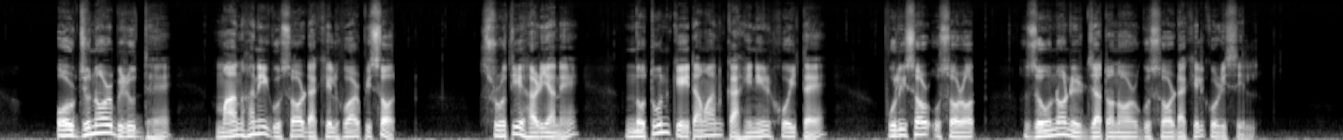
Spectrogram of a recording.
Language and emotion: Assamese, neutral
